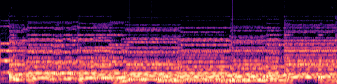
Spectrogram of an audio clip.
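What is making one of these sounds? An electric organ plays a lively run of sustained chords.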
